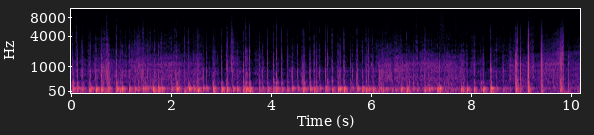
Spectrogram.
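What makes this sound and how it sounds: Long nails and fingertips tap rapidly on the cover and top of a solid navy moth-print hardcover book with a printed blue cover. The result is a dense stream of short, dry taps with a deep, thumpy low end and sharp clicks that die away almost instantly.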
